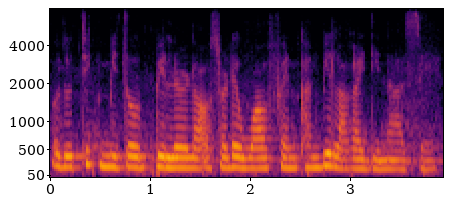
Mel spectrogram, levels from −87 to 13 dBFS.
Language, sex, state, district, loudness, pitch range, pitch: Nagamese, female, Nagaland, Dimapur, -15 LUFS, 170-195 Hz, 185 Hz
